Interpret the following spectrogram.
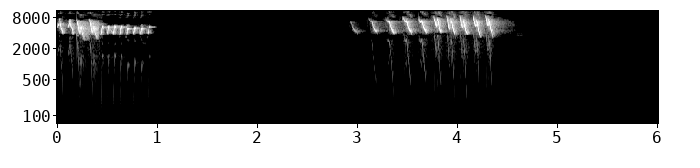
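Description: Wilson's Warbler singing: two quick phrases, each a rapid series of high chips. The first phrase ends about a second in; the second runs from about three to four and a half seconds in.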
